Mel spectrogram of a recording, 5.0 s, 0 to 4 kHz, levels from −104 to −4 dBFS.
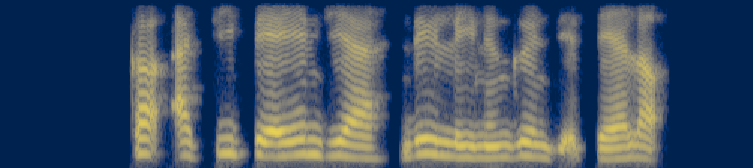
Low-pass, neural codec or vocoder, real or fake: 3.6 kHz; codec, 44.1 kHz, 7.8 kbps, DAC; fake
